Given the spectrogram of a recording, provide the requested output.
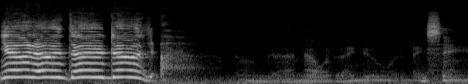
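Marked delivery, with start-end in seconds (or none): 0.0-1.6 very high, shrill, drawn-out scream. Retelling a call where Stark screamed at the speaker: imitating a high-pitched scream. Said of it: "He was always screaming at me. His voice would go up an octave".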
